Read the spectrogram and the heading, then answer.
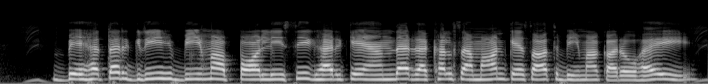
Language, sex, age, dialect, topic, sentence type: Magahi, female, 18-24, Southern, banking, statement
